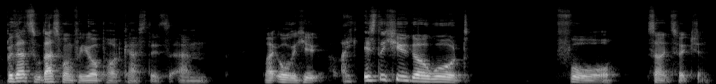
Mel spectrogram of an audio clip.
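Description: Deep-voiced man, slightly husky, chatting casually. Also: very animated, moderate pace, darkish tone. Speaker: podcast host. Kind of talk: casual book chat.

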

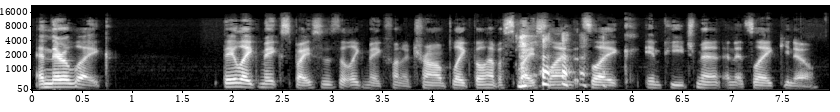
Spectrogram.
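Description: Podcast co-host, woman, congested, low voice, dry jokes. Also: animated, a little slow. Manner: joking, wry asides. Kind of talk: casual chat.

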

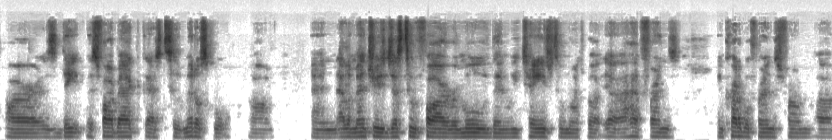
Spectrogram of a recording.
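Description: Relaxed, even-toned young man. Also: lowish voice, slightly rough, rough recording. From Cuba and Miami. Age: 20s. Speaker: interview guest, former basketball player. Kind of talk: casual reflective interview chat.

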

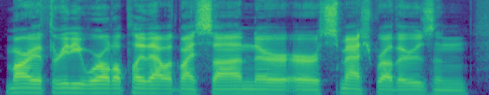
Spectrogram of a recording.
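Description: Male interview guest, low smooth voice, dry close sound, casual rambling delivery with self-corrections. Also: normal speed, no echo. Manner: animated rambling, self-correcting, peppered with "like" and "you know". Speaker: interview guest, audio drama producer.

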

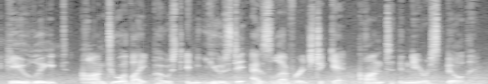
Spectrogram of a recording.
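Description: A man's voice: mid-range voice, normal speed, noisy background. A man reading scripted narration for a radio drama as its narrator.

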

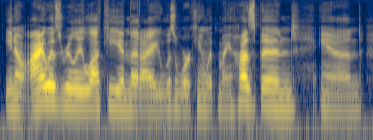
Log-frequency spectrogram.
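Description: A woman's voice: mid-range voice, steady tone, fairly quick, fairly bright tone, clean tone, no room sound. Bubbly woman, youthful-sounding voice, podcast co-host, dry close sound. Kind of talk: casual podcast chat.

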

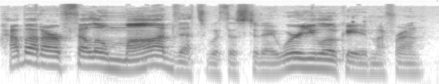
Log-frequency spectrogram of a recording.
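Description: Man, podcast host, enthusiastic, lively pitch, casual chat. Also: fast.

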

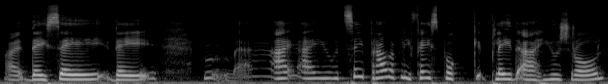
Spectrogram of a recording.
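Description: A middle-aged woman from Syria with a Syrian Arabic accent, Arabic her first language, answering interview questions in an earnest, halting way full of fillers and restarts. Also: fairly high pitch, a little mellow. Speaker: guest, real estate agent.

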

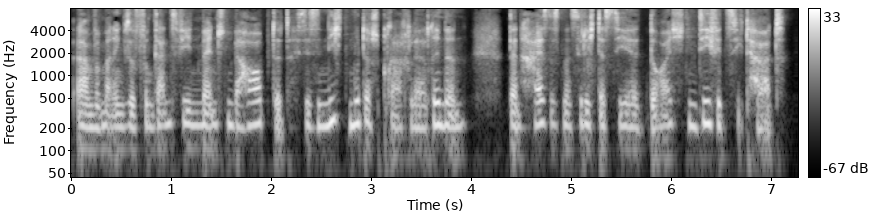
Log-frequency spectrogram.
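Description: A middle-aged woman whose first language is Russian talks in a gravelly, husky voice. Her pitch stays flat and level, and she pauses often to think. The sound is dry and close, with almost no room. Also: no echo. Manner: thoughtful, many hesitations and fillers. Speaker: guest. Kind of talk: casual conversation.

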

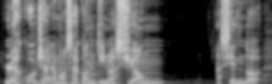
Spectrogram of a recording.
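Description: A man's voice: a little high, moderate pace, a little mellow, no room sound. A man presenting a music radio show from a script, close to a studio microphone.

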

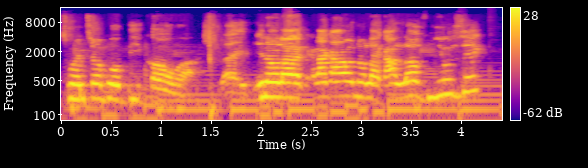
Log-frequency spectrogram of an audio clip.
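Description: High-pitched man chatting casually over music. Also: moderate pace. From Haiti. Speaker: guest hip hop artist. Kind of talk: casual podcast chat.

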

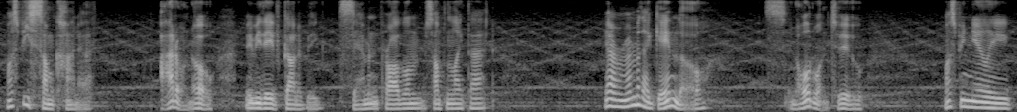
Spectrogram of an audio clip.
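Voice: mid-range voice, a little mellow, slight background noise. A performer playing a wistful, folksy driver who rambles and mutters to themself in an audio drama. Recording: clear music behind the voice.

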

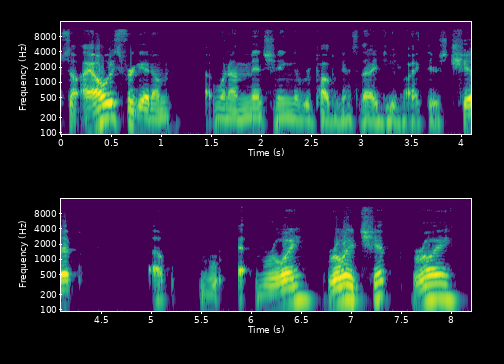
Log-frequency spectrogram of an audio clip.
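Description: Male podcast co-host, lower register, loose and sweary conversational delivery, dry close sound. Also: dry recording. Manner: profane, colloquial, calls listener dude. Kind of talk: casual, rambling political chat and anecdote.

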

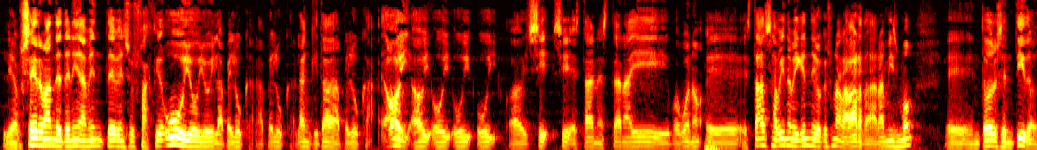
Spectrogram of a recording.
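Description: Low-voiced radio host. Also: male voice. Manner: wry, playful banter. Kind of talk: radio show hosting and mock narration.

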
